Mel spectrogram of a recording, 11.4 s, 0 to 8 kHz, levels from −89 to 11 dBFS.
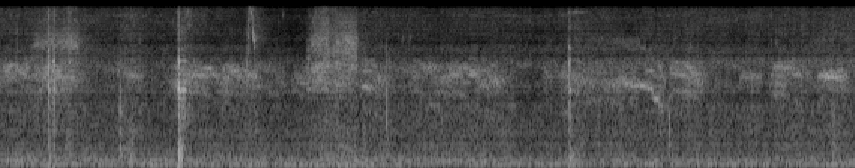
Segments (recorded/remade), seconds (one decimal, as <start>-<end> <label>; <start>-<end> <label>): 0.0-4.5 remade; 4.5-5.0 recorded; 5.0-11.4 remade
